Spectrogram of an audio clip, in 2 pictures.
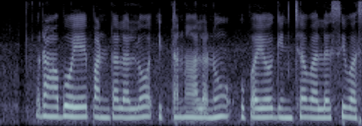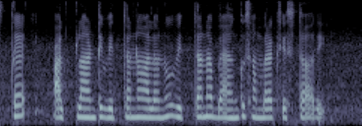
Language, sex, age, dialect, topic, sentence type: Telugu, female, 18-24, Southern, agriculture, statement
